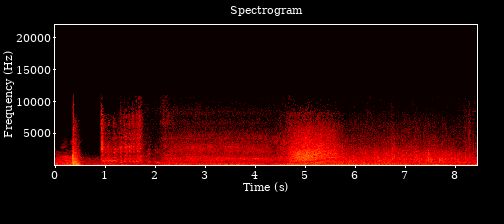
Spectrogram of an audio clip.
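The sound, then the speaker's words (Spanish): A car outside a police station starts and drives off: a couple of sharp thuds open, then the engine swells into a broad rumble midway before easing back to a steady hum. “monta en su coche y se va.”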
